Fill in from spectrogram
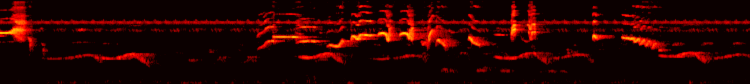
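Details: At Kamphaeng Saen in the morning, mixed birds call: looping mid-pitched whistles repeat between bursts of bright, rapid chirps and descending trills. A steady high tone persists behind them.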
